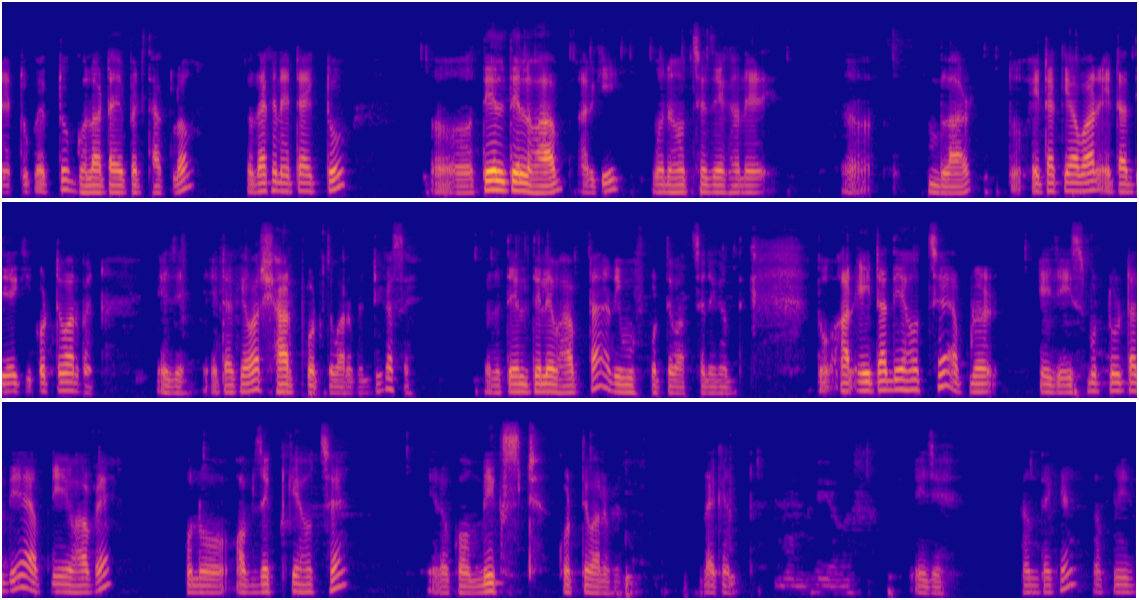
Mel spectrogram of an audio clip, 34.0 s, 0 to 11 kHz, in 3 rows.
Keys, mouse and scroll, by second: 29.5 alt+scroll down 1.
